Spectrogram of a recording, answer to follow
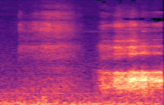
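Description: Breathy, unvoiced exhalations from a person: a soft hiss, then a louder rushing breath from about one and a half seconds in.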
